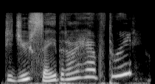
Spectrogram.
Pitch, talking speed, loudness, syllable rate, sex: 270 Hz, 270 wpm, -16 LUFS, 5.7 syllables/s, female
